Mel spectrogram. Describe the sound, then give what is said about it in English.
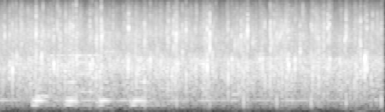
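An audience applauds a mandolin player at a live show, with dense, steady clapping throughout and a voice briefly audible near the start. “Don't give him too big a hand, he'll want more money.”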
